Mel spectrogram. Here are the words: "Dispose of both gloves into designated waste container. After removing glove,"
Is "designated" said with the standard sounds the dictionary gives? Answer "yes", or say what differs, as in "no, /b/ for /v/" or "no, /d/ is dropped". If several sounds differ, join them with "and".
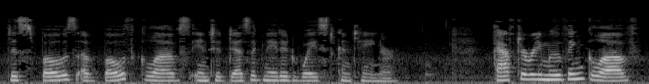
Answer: yes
